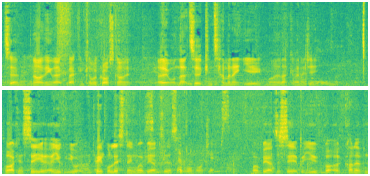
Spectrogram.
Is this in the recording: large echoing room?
no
